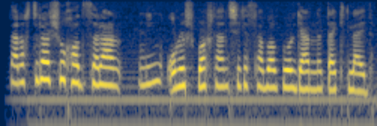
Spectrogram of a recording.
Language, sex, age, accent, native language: Uzbek, female, 18-24, Toshkent viloyati, Uzbek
